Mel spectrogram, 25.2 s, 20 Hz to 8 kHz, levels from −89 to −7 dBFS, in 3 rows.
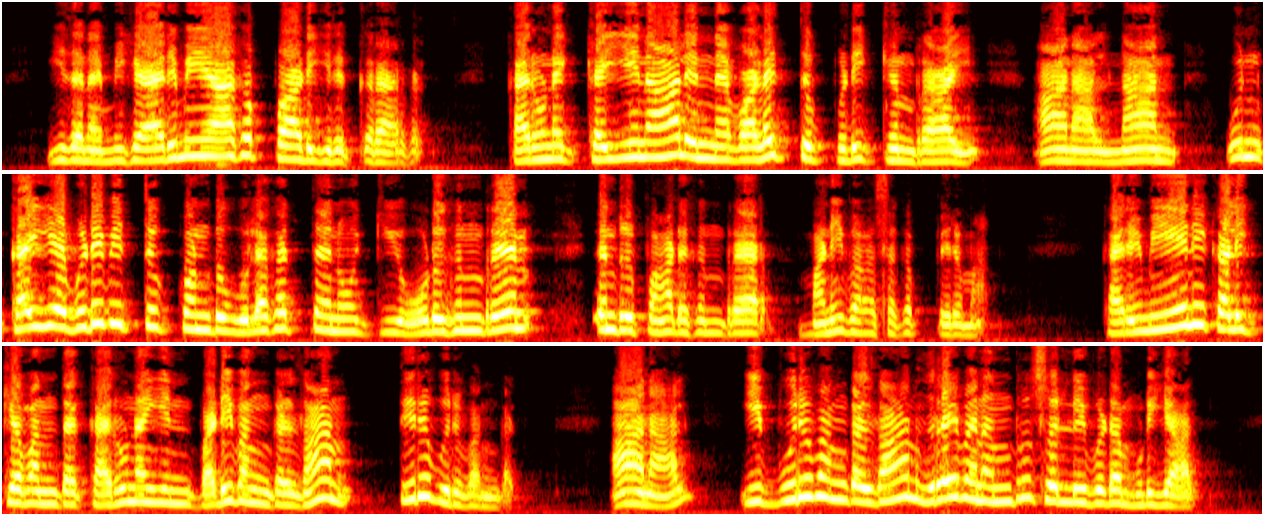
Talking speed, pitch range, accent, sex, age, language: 80 wpm, 205-285 Hz, native, female, 40-59, Tamil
